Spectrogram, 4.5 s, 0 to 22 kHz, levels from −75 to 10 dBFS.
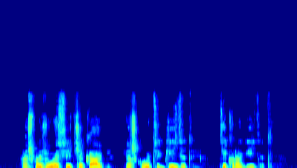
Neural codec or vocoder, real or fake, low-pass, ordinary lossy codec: none; real; 9.9 kHz; AAC, 48 kbps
